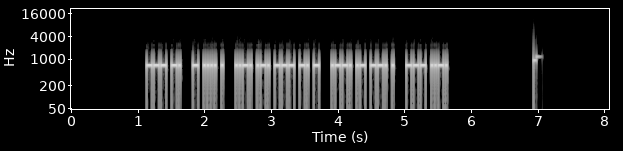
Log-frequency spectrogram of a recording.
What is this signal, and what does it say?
Morse code, heard as a keyed tone, about 44 wpm, 700 Hz. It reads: ON THE FRONT PAGE OF
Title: Sets of 5 Words Encore 45wpm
